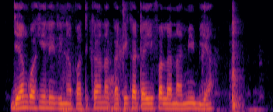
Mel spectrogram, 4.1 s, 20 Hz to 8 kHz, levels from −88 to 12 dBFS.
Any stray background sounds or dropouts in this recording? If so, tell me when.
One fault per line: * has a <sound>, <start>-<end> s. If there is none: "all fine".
* has a thud, 3.4-3.7 s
